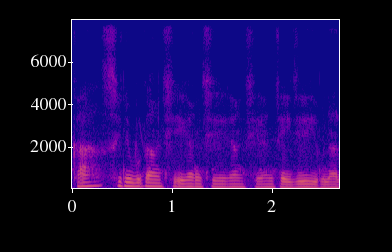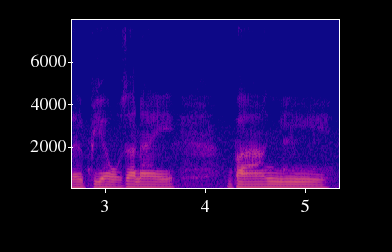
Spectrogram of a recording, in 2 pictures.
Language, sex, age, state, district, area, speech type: Bodo, female, 30-45, Assam, Baksa, rural, spontaneous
